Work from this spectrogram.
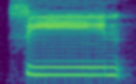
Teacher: تھوڑا سا زیادہ لمبا کریں گے کیونکہ 3 حرفی ہے، لیکن سیٹی لازمی آنی چاہیے۔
